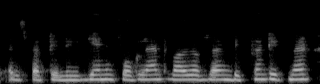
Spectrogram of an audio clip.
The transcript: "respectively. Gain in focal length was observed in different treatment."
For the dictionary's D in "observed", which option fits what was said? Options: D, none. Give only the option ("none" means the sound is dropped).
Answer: none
